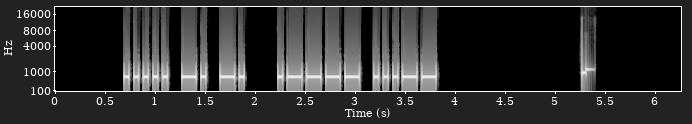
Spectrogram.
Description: Morse code, heard as a keyed tone, about 25 wpm, 700 Hz. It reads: 5NN 13
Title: CQ WW DX Contest Exchange Encore - 25wpm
